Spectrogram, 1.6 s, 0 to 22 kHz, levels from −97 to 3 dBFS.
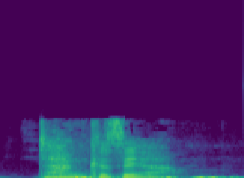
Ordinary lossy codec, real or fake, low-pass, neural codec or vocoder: AAC, 48 kbps; real; 7.2 kHz; none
